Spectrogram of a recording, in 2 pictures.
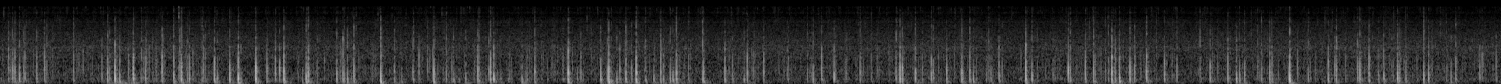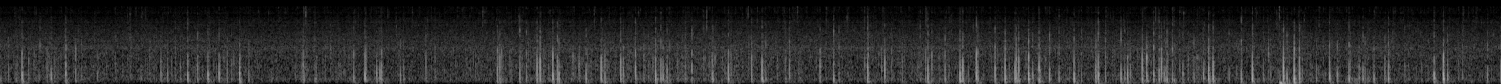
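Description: Steady rain: a dense patter of individual drops ticking close by over an even hiss.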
